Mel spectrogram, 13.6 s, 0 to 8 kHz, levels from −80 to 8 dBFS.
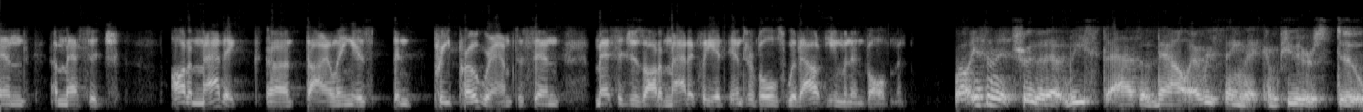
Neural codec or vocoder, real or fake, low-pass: autoencoder, 48 kHz, 128 numbers a frame, DAC-VAE, trained on Japanese speech; fake; 7.2 kHz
